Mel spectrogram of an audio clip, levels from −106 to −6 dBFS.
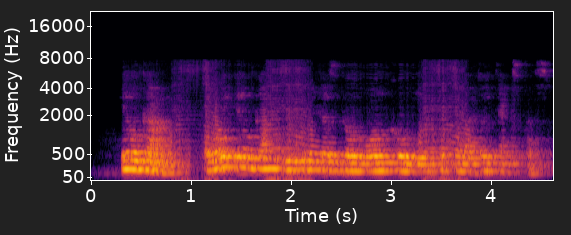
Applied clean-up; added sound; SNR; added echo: neural separator model SepFormer DNS4.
